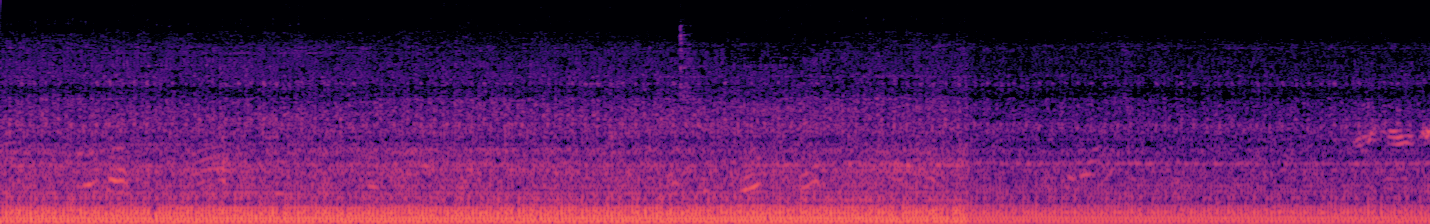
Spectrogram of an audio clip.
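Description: An off-road vehicle's engine idles with a low, steady rumble outdoors.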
